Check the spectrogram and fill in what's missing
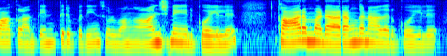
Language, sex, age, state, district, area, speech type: Tamil, female, 30-45, Tamil Nadu, Coimbatore, rural, spontaneous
